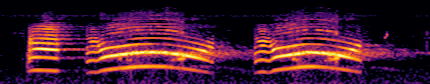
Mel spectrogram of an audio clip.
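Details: Loud nasal cries of an Indian peafowl, a peacock: a short note, then two long arched wails, each swelling up and sliding back down in pitch.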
